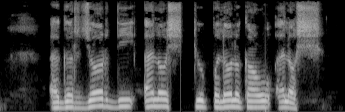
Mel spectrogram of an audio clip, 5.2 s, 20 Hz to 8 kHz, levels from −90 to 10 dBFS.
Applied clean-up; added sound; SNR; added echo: none; none; none; none.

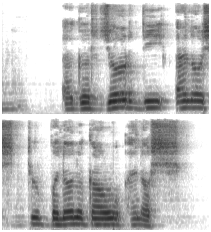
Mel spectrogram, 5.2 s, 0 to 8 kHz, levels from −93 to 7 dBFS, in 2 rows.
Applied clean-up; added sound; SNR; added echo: neural mask model DeepFilterNet 3.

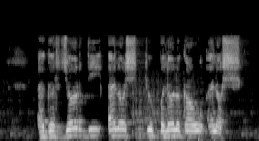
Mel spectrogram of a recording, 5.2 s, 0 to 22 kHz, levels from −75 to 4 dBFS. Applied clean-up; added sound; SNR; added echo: classical method WPE with log-MMSE.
